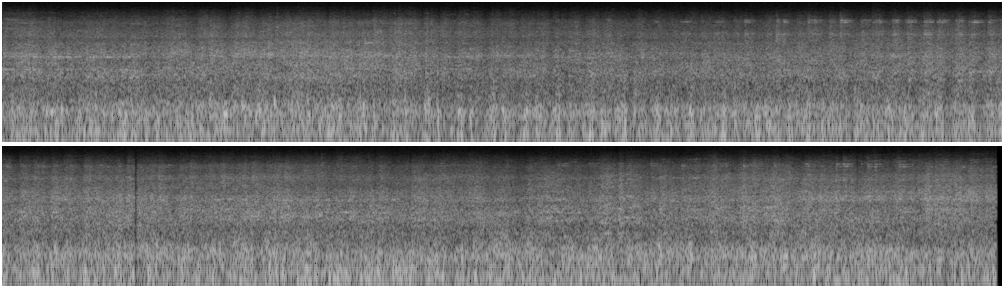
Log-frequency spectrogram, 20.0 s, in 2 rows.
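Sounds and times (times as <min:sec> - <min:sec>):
freight train rumble: 0:00.0 - 0:20.0
steel wheels clattering on rails: 0:00.0 - 0:20.0.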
